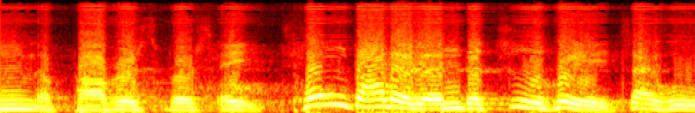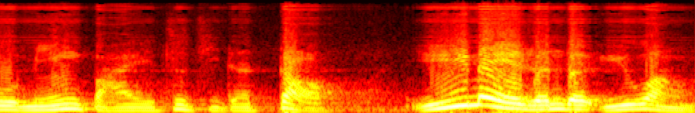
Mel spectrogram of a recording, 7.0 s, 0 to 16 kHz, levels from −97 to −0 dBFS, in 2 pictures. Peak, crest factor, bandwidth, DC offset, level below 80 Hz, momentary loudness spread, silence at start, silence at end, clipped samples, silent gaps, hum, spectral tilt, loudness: 0 dBFS; 10 dB; 14 kHz; under 0.1%; -36 dBFS; 13 LU; 0 s; 0 s; 0.2%; none; none; -9 dB/octave; -10 LUFS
